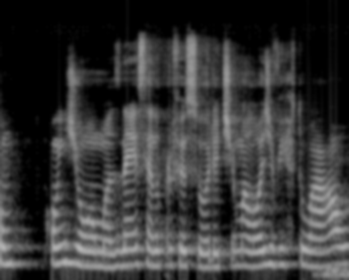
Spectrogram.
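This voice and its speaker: A woman talks at a moderate pace in a normal speaking voice. Her pitch sits fairly high. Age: 20s. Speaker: business owner and language teacher. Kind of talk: interview.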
